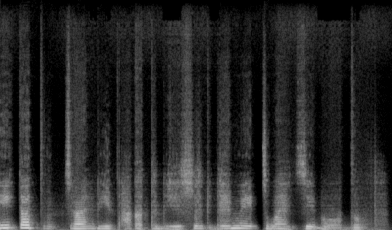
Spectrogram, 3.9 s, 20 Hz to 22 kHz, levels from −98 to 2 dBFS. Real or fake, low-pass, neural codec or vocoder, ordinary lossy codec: fake; none; codec, 44.1 kHz, 0.9 kbps, DAC; none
